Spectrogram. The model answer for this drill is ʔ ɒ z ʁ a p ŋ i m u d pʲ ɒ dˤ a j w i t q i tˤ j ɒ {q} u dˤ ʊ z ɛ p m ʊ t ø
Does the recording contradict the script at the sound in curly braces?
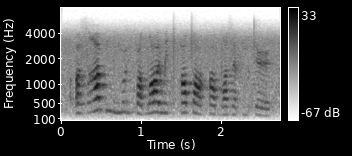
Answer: no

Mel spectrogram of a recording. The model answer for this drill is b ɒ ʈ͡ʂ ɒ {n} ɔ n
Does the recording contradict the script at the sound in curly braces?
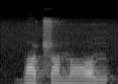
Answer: no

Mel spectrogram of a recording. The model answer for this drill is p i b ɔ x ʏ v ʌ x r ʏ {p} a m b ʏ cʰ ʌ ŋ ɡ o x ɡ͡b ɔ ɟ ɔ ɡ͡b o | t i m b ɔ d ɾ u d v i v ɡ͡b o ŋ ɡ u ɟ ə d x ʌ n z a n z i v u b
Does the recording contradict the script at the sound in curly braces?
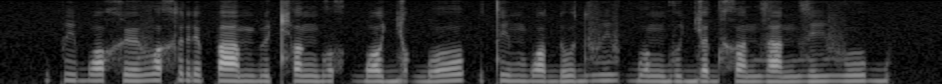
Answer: no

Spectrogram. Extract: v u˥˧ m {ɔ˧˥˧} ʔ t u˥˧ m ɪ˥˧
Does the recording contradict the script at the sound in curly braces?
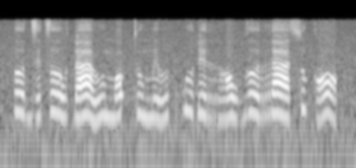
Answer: no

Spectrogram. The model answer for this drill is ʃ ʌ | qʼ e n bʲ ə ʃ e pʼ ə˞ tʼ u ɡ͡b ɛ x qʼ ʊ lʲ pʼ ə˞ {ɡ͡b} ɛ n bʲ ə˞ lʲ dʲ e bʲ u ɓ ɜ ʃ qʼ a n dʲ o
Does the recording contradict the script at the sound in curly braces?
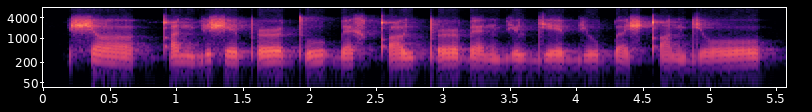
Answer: yes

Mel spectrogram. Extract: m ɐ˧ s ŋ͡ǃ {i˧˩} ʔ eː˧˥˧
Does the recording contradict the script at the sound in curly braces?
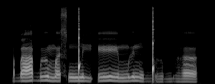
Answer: no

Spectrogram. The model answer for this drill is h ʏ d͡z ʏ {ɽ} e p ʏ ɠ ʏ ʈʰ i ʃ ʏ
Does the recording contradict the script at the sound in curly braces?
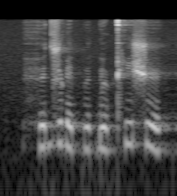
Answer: no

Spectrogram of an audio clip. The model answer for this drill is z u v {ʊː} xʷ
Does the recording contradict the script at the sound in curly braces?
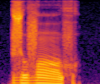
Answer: yes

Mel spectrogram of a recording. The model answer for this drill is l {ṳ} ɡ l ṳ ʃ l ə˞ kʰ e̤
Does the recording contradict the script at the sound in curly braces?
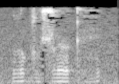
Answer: yes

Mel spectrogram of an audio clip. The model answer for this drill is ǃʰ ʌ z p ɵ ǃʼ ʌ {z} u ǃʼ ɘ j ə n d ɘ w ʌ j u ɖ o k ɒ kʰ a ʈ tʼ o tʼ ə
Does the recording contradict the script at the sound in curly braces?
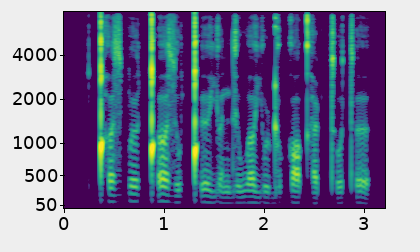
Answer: no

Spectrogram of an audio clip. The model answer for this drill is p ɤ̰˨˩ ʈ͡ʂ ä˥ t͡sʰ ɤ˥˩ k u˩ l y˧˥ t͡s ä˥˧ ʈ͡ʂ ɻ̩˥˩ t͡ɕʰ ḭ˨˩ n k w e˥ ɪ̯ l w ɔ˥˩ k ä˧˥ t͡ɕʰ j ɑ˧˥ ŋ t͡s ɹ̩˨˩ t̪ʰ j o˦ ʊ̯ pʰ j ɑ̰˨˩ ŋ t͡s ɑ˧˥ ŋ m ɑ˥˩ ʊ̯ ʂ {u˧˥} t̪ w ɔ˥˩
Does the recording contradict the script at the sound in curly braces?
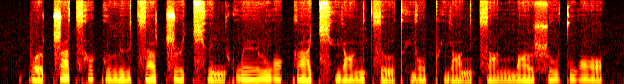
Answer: yes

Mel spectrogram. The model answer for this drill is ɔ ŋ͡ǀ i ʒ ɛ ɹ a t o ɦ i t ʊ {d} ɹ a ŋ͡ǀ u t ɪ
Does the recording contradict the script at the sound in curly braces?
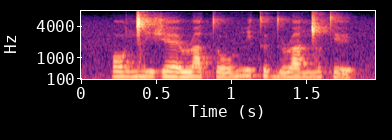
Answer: no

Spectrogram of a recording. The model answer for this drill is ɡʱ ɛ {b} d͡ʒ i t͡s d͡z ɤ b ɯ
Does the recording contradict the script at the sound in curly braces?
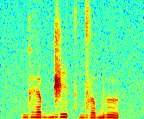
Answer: no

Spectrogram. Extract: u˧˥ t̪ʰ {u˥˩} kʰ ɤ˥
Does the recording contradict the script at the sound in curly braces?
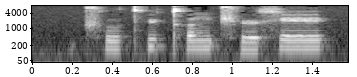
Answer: yes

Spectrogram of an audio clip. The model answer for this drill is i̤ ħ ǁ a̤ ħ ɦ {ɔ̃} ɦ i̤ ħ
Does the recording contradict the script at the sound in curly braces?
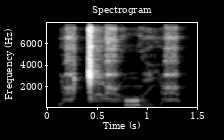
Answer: no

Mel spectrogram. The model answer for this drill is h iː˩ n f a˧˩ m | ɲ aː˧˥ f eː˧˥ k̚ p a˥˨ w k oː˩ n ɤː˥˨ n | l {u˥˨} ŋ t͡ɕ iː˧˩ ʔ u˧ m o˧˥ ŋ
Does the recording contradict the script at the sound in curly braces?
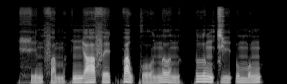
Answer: no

